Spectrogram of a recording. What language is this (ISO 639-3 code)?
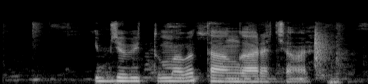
kin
